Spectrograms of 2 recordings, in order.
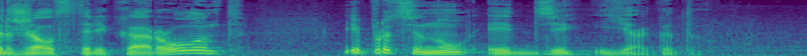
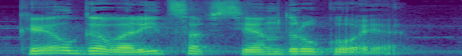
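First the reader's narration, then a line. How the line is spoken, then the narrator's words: Even voice. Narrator (Russian): ровным голосом ответил Дипна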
